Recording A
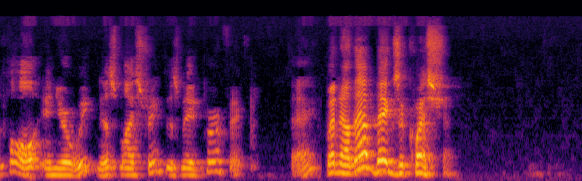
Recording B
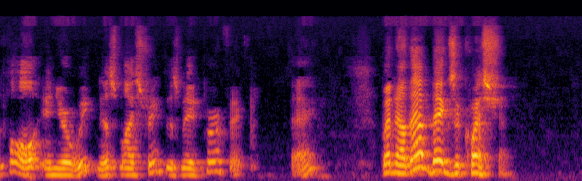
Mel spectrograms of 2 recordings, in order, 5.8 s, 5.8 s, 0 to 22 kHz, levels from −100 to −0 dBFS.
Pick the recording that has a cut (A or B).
A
